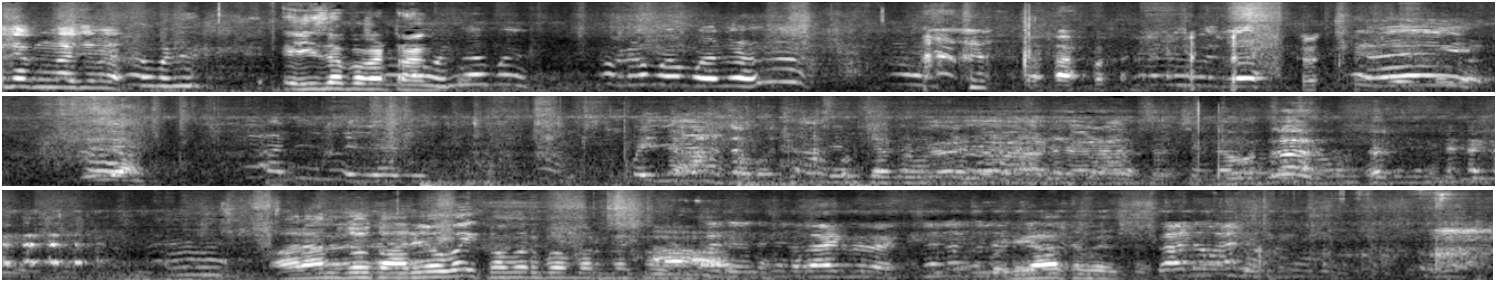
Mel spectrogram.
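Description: Several men talk and call out to each other close by, excitedly.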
